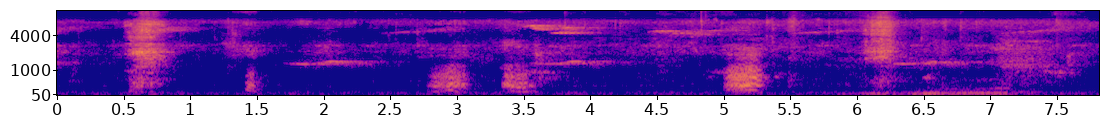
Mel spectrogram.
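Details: Rottweilers at playtime, one giving short, breathy grunts and huffs, spaced irregularly a second or two apart.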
